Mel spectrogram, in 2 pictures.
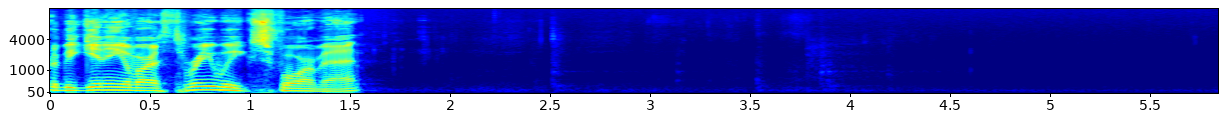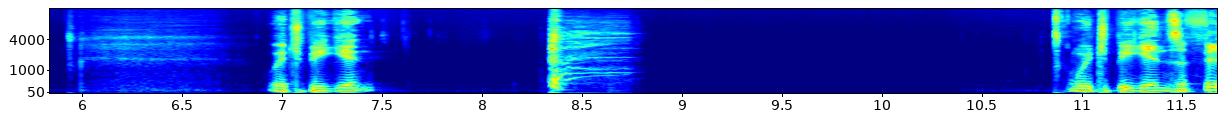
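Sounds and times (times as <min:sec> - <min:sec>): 
speech: 0:00.0 - 0:01.6, 0:06.9 - 0:07.6, 0:10.9 - 0:11.6
breathy inhale: 0:06.0 - 0:06.9
person coughing harshly and throatily: 0:08.3 - 0:08.8.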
